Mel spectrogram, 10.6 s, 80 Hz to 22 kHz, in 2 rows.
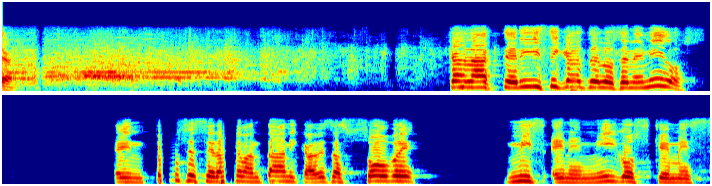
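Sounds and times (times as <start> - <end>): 
audience shouting for joy to the Lord: 0.0 - 2.1
audience applauding: 0.0 - 3.9
speech: 3.4 - 5.3, 6.2 - 8.5, 9.1 - 10.6.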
